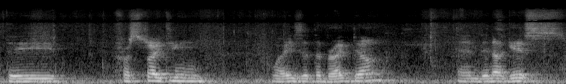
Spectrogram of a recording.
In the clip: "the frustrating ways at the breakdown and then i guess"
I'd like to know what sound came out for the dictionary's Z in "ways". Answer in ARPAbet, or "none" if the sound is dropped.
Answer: Z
